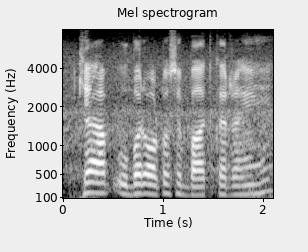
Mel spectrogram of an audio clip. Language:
Urdu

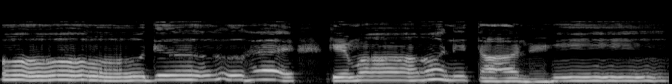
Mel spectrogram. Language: Maithili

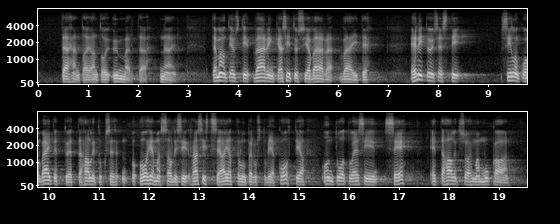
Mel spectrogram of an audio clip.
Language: Finnish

